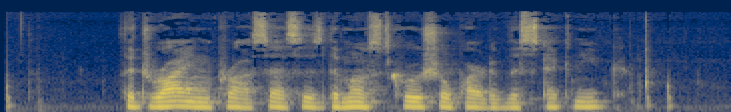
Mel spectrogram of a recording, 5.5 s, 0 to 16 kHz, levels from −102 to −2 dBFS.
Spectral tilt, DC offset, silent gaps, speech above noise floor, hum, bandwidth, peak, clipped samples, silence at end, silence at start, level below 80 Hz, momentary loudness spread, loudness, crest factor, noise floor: -5.5 dB/octave; under 0.1%; none; 43 dB; none; 11.5 kHz; -4 dBFS; under 0.1%; 0.45 s; 0.05 s; -56 dBFS; 13 LU; -23 LUFS; 20 dB; -65 dBFS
